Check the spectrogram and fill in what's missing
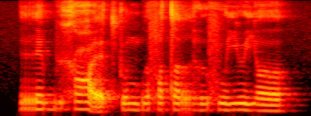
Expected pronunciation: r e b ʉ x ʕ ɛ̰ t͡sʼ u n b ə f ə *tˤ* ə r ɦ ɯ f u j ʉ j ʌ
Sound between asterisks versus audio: correct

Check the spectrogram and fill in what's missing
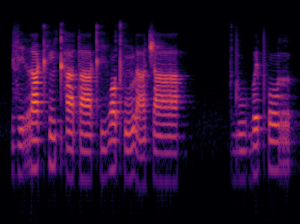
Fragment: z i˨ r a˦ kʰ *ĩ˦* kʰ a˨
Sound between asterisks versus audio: correct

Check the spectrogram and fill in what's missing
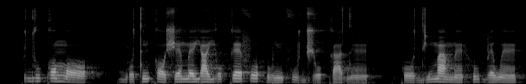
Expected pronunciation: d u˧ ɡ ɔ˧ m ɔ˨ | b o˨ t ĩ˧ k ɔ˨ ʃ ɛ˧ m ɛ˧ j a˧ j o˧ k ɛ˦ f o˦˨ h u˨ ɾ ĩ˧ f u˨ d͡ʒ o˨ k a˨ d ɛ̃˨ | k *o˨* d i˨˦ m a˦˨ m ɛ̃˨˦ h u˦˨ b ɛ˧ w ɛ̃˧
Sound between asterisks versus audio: correct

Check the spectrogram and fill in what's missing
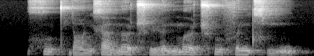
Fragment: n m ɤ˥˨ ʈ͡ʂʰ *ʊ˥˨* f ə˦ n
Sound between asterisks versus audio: incorrect: u˥˨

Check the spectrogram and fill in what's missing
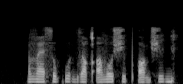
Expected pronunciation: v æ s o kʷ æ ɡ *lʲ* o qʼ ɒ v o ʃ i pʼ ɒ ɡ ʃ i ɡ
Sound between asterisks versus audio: incorrect: l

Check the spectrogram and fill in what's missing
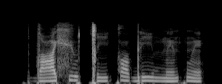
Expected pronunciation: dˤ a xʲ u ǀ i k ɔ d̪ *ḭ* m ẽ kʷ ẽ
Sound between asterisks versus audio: incorrect: i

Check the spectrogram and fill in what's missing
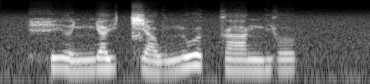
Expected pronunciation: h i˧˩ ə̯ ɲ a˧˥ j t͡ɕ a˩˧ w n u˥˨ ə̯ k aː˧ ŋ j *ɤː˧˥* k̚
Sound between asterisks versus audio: correct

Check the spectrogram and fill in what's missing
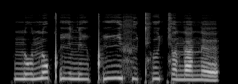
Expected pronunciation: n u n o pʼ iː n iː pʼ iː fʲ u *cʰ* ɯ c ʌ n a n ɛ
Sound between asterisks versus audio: correct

